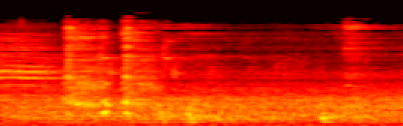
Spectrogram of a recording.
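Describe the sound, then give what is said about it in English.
A large pet raven named Mischief mimics the cough of people who have a cold: two quick, raspy cough-like bursts close together, then a pause and another short cough, over a steady hiss of background noise with no talking. “And sometimes he hears people who have a cold.”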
